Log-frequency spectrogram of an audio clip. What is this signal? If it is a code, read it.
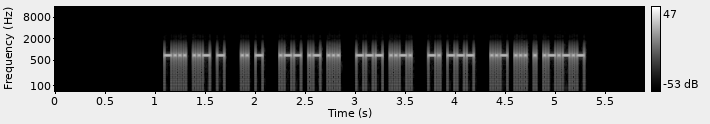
Morse code, heard as a keyed tone, about 50 wpm, 700 Hz. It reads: BUT IT WAS OF NO USE.
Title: Sentences from Top 100 Words 50wpm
